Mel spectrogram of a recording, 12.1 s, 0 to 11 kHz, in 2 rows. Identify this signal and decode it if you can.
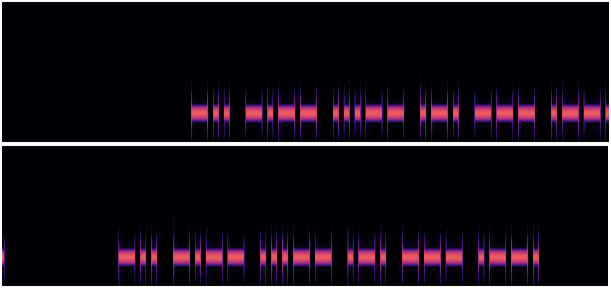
Morse code, heard as a keyed tone, about 22 wpm, 700 Hz. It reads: DY3ROP DY3ROP
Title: DXCC-100 Call Signs - 6 Characters - Repeated 2x - 22wpm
